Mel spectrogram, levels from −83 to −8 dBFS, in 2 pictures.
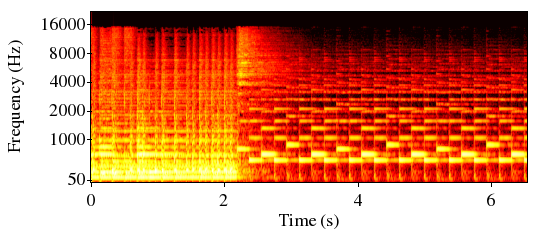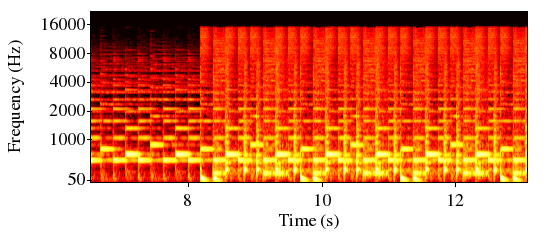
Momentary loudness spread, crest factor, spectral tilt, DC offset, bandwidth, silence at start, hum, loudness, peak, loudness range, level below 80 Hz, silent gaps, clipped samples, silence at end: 9 LU; 16 dB; -5.5 dB/octave; under 0.1%; 15.5 kHz; 0 s; none; -16 LUFS; 0 dBFS; 5 LU; -34 dBFS; none; under 0.1%; 0 s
